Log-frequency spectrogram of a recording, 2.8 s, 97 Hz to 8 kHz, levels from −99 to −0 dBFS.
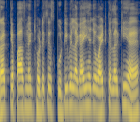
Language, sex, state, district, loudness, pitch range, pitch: Hindi, male, Jharkhand, Garhwa, -15 LUFS, 150-165 Hz, 155 Hz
